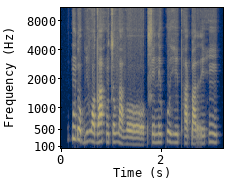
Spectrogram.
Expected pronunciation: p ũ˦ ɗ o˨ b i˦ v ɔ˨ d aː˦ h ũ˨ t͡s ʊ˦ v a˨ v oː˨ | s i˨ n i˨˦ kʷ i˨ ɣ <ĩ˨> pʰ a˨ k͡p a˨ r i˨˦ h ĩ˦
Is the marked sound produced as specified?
no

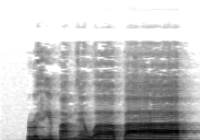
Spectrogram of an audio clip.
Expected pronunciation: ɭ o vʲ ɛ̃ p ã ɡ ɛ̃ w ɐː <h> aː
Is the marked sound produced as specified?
no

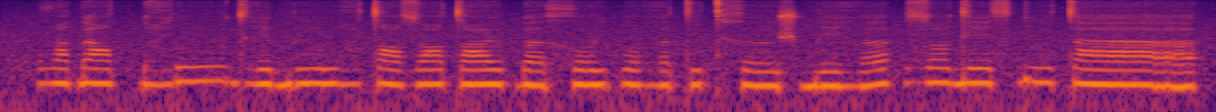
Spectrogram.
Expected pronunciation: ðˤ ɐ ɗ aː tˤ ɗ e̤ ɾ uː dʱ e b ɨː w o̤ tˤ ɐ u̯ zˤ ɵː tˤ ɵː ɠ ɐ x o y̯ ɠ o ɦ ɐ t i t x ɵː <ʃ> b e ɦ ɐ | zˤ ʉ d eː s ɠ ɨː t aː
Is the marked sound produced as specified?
yes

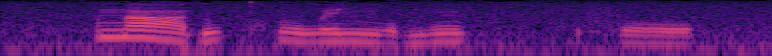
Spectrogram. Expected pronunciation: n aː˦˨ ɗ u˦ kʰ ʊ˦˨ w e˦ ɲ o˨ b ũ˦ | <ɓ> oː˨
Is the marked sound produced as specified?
no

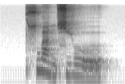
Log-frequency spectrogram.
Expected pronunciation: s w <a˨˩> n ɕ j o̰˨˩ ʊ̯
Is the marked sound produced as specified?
no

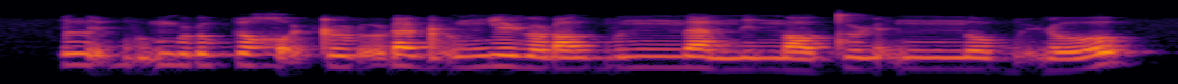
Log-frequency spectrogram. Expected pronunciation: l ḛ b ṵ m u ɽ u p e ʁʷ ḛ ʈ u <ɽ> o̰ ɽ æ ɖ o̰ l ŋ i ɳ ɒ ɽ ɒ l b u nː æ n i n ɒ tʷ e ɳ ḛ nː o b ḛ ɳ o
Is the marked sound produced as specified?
yes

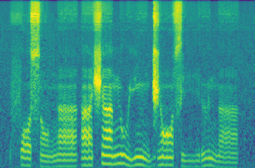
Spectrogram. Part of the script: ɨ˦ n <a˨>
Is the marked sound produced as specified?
no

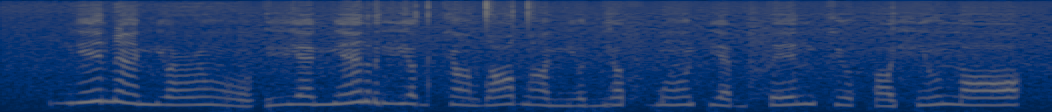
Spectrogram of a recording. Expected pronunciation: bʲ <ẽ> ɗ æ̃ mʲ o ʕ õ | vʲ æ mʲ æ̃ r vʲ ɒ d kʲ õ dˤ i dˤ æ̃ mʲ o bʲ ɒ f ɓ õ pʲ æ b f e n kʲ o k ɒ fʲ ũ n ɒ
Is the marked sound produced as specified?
yes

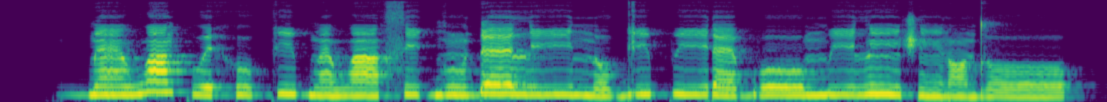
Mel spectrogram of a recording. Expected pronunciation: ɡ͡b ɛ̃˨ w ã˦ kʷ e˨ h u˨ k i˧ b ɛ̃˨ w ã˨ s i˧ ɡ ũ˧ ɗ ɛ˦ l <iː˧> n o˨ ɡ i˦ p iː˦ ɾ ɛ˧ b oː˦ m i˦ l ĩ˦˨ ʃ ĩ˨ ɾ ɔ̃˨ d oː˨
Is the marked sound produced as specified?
yes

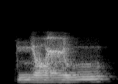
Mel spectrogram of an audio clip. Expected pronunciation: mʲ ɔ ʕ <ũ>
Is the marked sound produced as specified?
no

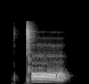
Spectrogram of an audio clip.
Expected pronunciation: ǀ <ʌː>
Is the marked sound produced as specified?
no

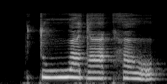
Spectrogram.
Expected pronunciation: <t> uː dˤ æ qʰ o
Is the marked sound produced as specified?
yes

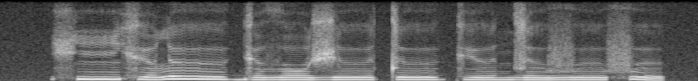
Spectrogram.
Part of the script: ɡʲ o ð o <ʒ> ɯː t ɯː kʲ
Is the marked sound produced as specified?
yes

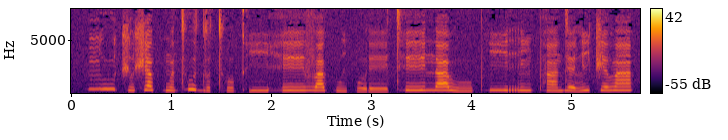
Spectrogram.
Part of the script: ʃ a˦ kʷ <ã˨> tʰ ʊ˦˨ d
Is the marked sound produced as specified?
yes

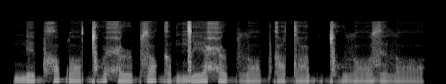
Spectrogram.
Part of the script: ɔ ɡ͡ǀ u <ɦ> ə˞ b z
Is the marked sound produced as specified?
no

